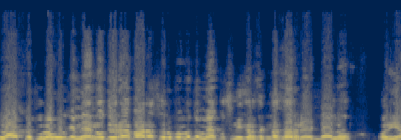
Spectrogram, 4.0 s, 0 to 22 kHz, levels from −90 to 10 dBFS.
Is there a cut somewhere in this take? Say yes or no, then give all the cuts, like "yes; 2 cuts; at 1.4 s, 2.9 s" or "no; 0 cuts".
yes; 1 cut; at 3.0 s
